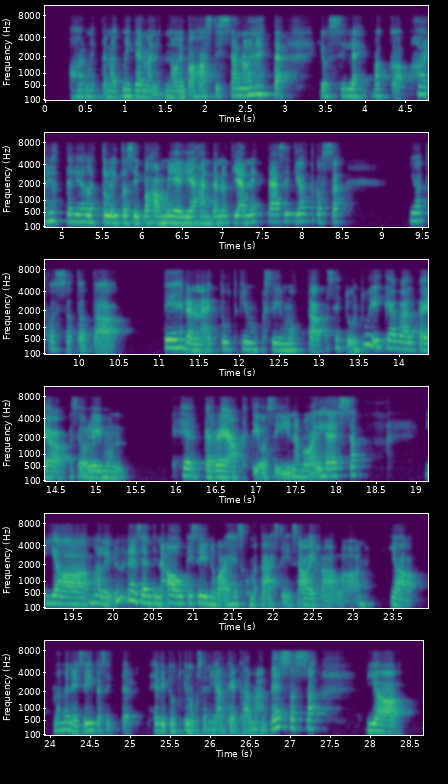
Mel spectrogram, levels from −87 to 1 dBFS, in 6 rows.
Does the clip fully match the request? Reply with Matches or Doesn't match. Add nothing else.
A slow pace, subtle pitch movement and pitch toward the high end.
Doesn't match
